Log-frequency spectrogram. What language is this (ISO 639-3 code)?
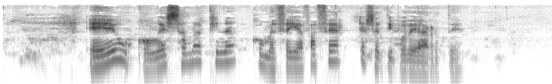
glg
